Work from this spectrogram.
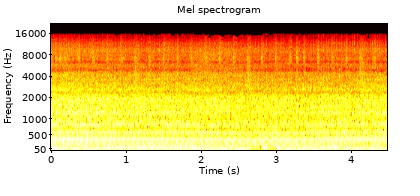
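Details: Honda HR17 single-cylinder lawn mower that had starting problems on recommissioning, fuel supply checked; settles into a steady even idle without misses or hunting; normal idle.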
